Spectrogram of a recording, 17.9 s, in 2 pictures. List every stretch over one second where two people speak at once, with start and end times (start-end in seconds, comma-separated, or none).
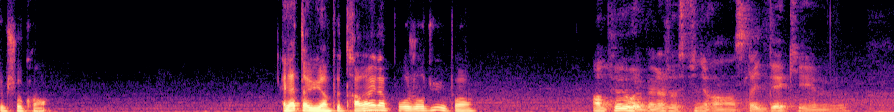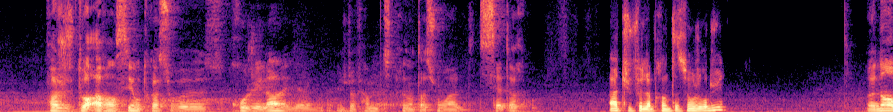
none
